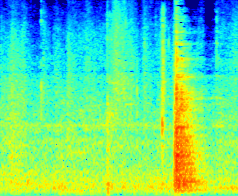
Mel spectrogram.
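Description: A few faint clicks and taps of cutlery and a cake tray on a table top.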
